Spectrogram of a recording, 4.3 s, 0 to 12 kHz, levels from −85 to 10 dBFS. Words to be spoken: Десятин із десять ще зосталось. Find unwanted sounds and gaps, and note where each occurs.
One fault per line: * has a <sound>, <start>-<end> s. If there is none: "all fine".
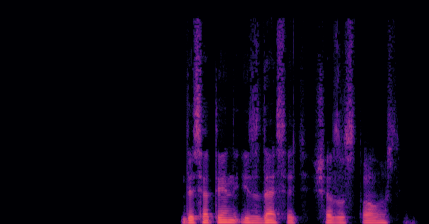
all fine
